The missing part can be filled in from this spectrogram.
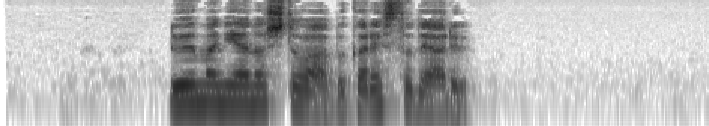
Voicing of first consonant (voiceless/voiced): voiced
